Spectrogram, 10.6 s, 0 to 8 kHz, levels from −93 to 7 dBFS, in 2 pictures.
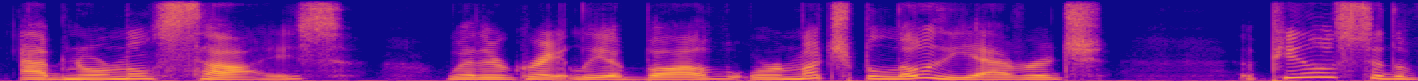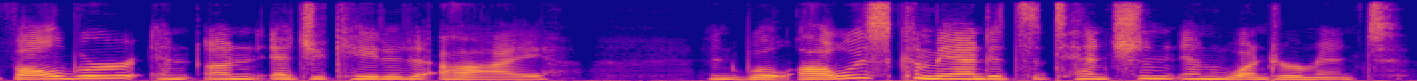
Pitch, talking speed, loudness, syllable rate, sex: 220 Hz, 140 wpm, -19 LUFS, 5.3 syllables/s, female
